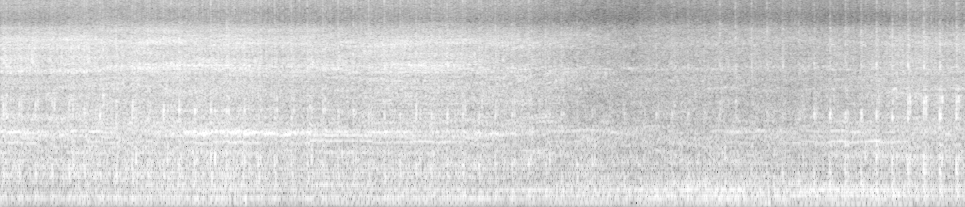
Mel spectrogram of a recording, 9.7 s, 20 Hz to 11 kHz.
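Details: BMW E34 520i at steady idle with a sharp, even tapping of about three knocks a second, a knock from inside the engine. Cause unknown; owner asking for help.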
